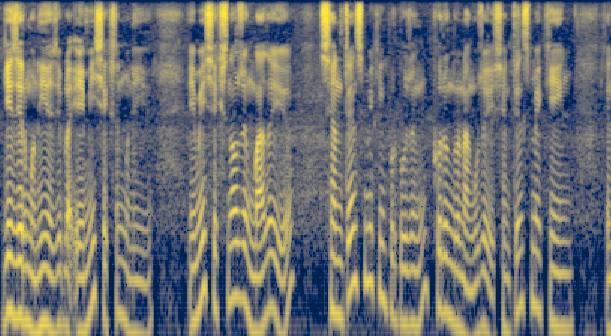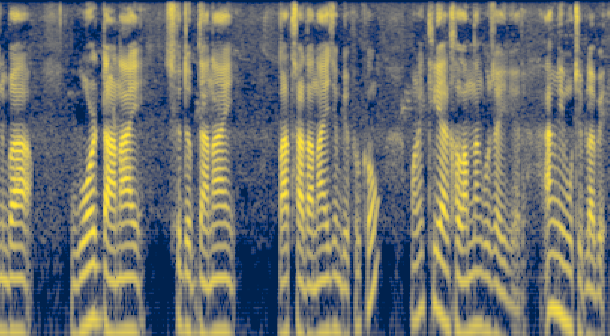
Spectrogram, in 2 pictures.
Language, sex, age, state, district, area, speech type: Bodo, male, 18-30, Assam, Baksa, rural, spontaneous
